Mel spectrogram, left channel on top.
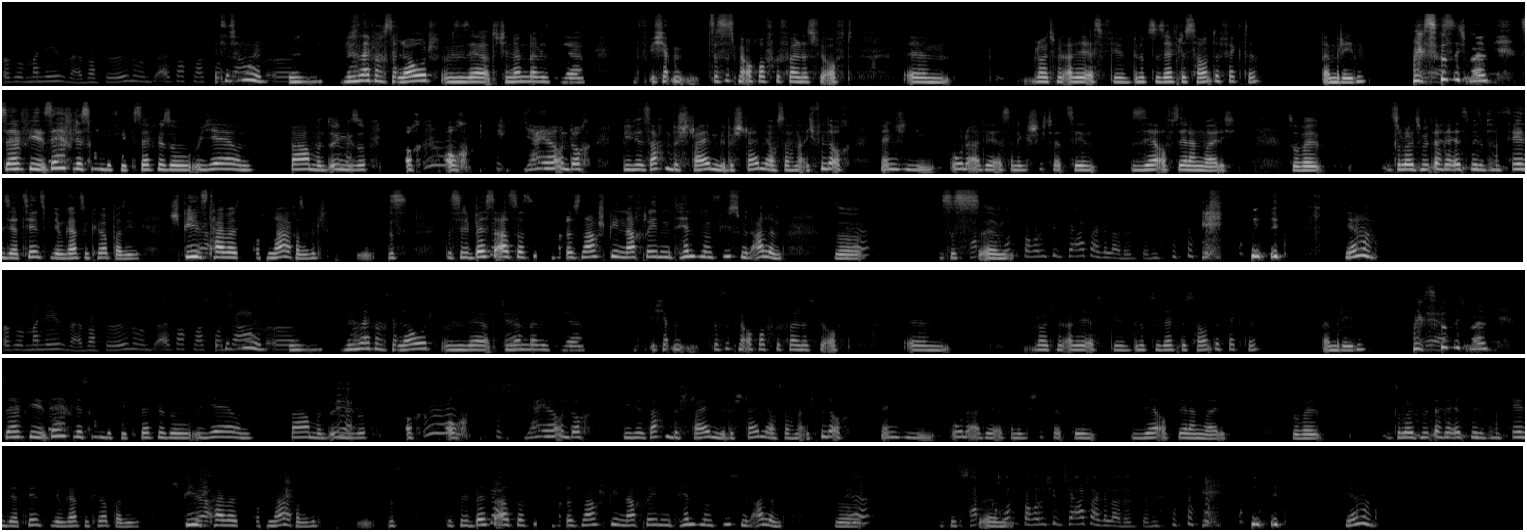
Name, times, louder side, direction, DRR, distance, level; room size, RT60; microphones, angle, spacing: voice 1, 0.0-3.0 3.5-3.7 5.0-5.3 13.2-13.6 14.2-14.5 15.7-15.9 18.6-18.8 19.4-19.9 20.2-20.5 29.1-29.4 32.4-32.6 33.3-33.4 35.3-35.5 38.9-39.2 40.0-42.6, right 2 dB, 20° right, 4.1 m, -49 dB
voice 2, 2.2-5.8 6.5-8.4 8.7-8.8 9.0-9.5 10.3-12.6 13.2-13.6 14.1-17.7 18.1-18.9 19.3-19.9 20.5-21.1 21.4-23.7 24.0-26.2 26.5-27.5 27.8-28.4 29.0-31.8 32.1-32.8 33.1-33.6 34.0-34.5 34.9-35.7 36.1-38.5 38.8-39.1 39.8-40.5 42.5-42.6 43.0-43.3 43.9-44.2, left 8 dB, 75° left, 0.3 m, -32 dB
head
